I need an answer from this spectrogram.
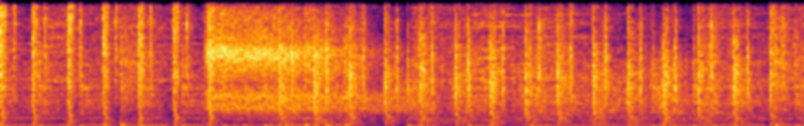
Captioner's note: scorpion hisses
